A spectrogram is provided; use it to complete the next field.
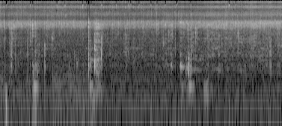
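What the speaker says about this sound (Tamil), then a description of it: "சின்ன வெங்காயம் போட்டுக்கலாம்" Shallots frying in a pan, sharp steady sizzle with a broadband hiss throughout and occasional stirring scrapes and clicks of a utensil against the pan.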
